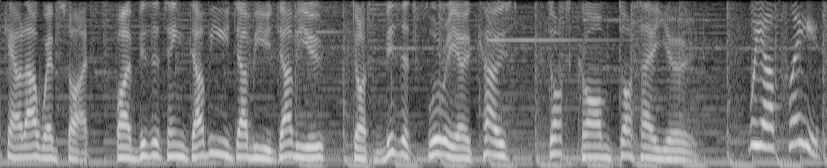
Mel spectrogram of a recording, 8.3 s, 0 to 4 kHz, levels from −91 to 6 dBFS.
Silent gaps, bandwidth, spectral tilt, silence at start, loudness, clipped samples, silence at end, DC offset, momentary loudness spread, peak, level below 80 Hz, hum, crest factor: none; 4 kHz; -11.5 dB/octave; 0 s; -16 LUFS; under 0.1%; 0 s; under 0.1%; 6 LU; -2 dBFS; -32 dBFS; none; 14 dB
